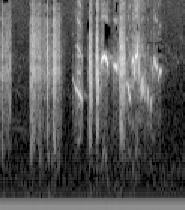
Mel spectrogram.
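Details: Wheatear song of dry scratchy notes leading into a lively string of high, twisting whistles and chatters.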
